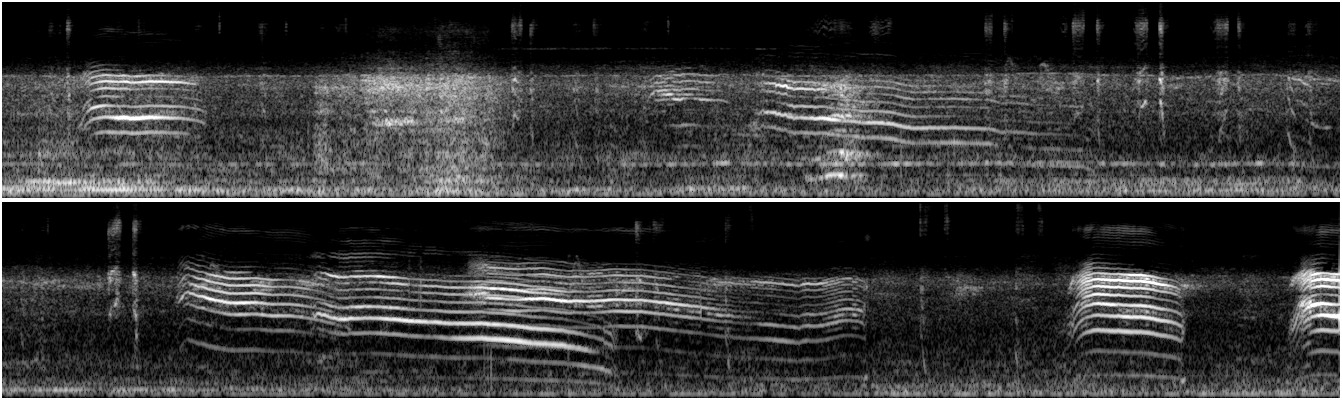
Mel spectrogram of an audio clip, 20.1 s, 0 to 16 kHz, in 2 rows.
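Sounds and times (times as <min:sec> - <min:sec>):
cat meowing: 0:00.4 - 0:03.1, 0:03.8 - 0:19.0, 0:19.7 - 0:20.0.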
